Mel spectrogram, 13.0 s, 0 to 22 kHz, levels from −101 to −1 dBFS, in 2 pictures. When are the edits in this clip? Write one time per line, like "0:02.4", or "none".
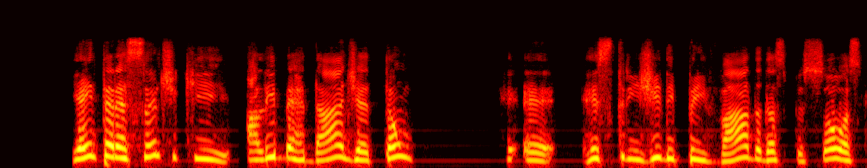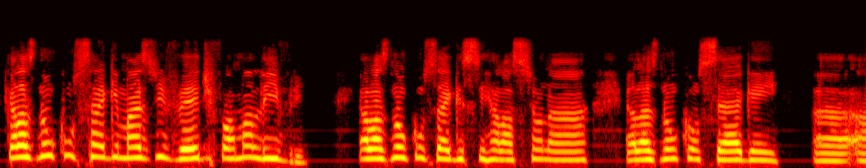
0:01.8
0:06.5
